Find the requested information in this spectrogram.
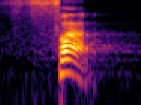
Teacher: Kemudian di huruf-huruf asyafatan, yaitu huruf fa, gigi seri mengenai perut bibir bawah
